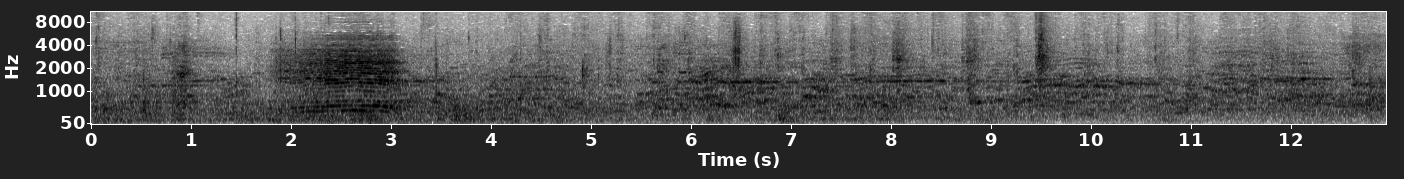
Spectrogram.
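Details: Cattle mooing while being milked: one drawn-out harmonic moo early on, then a continuous murmur of background noise with faint voices and clatter.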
